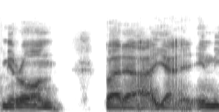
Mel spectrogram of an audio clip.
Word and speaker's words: Miron: uh would be pronounced Miron but uh yeah in the US I I tell people it's it's more that's how most people know me it'd be like phonetically it would be spelled m-e-r-o-n-e yeah well at the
